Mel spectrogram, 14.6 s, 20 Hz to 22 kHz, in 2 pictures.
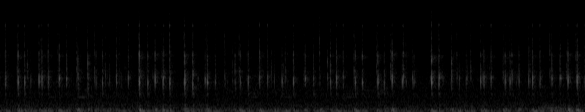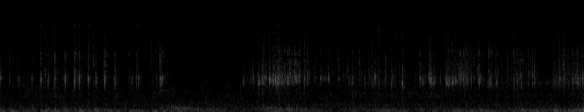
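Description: Both hands type fast with their fingertips on a compact 60% backlit mechanical keyboard with lit plastic keycaps. The result is a dense, steady stream of short, sharp clacks over a low rumble, with a brief lull around the ten-second mark before the typing picks up again.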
